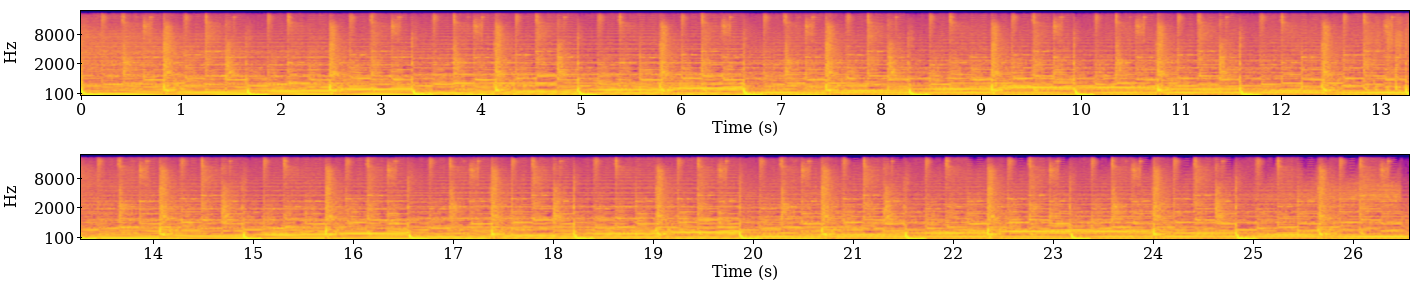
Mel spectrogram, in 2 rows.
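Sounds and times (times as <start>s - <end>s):
hi tech dubstep music: 0.0s - 26.5s.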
